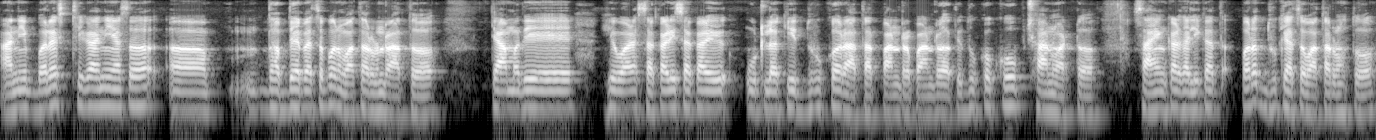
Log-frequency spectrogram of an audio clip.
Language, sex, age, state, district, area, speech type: Marathi, male, 18-30, Maharashtra, Yavatmal, rural, spontaneous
